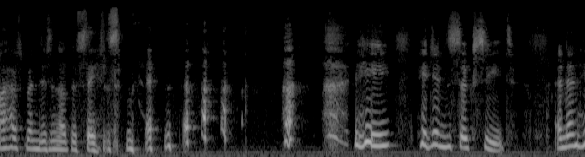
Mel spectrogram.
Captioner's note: laughs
